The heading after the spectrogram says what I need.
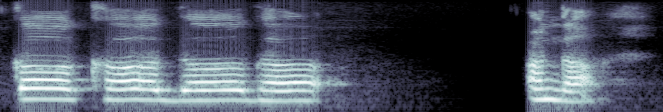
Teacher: कंठ पे हमारा जीभ का स्पर्श हो रहा है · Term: क वर्ग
